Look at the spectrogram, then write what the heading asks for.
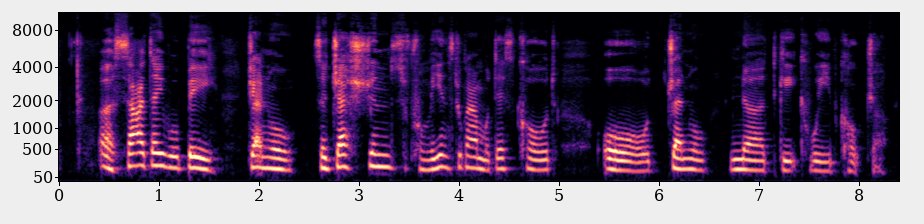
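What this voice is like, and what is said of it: Rough, hoarse voice. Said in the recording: “my voice is a bit shot. Got a bit of a cold coming. That's why I sound like I'm drowning in a pool of cheese graters.”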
